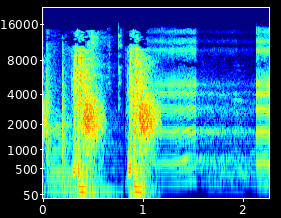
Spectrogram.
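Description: Three loud slaps, each a sharp whack, about half a second apart, followed by a quieter stretch with a brief rising tone.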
